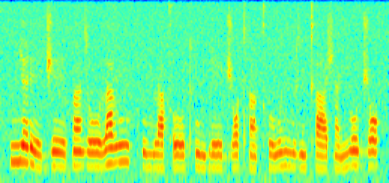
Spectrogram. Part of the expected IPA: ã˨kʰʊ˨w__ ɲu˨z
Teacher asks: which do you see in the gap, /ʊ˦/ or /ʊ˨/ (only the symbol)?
ʊ˦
